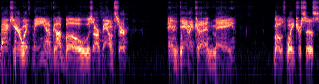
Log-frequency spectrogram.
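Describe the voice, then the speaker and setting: A man's put-on character voice, very deep and low in pitch, at a moderate pace with long, frequent pauses. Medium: read story. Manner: polite, articulate, matter-of-fact.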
